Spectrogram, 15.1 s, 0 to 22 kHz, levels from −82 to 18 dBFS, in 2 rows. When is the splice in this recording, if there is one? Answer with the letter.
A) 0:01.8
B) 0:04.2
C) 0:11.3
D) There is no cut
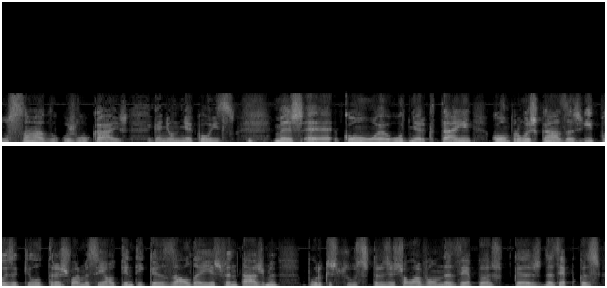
A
